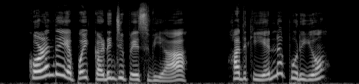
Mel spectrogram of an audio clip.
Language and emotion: Tamil, angry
